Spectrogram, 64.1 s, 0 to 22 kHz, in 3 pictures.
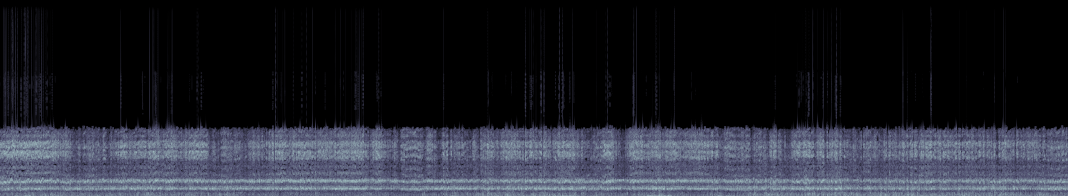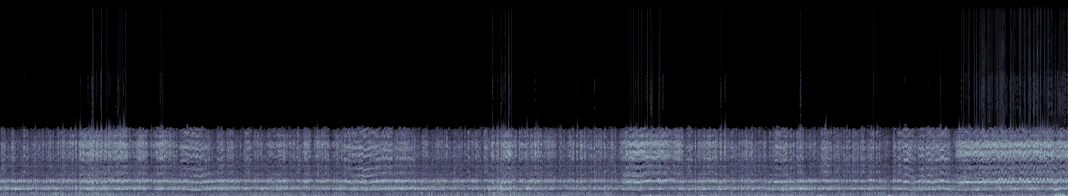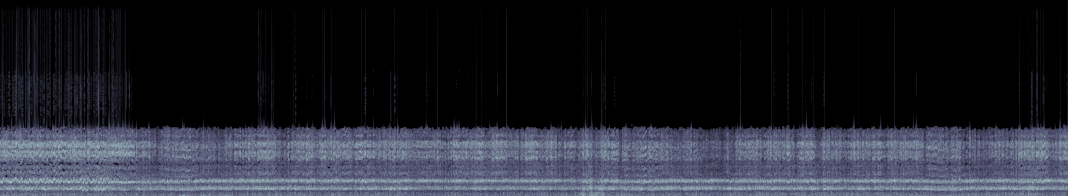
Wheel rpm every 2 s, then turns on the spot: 210, 230, 230, 230, 230, 230, 230, 230, 240, 220, 230, 230, 230, 230, 230, 230, 230, 230, 230, 230, 200, 200, 200, 230, 230, 230, 230, 230, 230, 230, 220, 230.
none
